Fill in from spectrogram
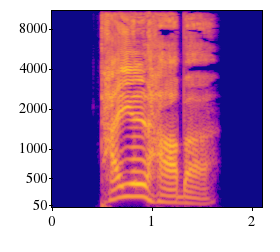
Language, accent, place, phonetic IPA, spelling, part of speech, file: German, Germany, Berlin, [ˈtaɪ̯lˌhaːbɐ], Teilhaber, noun, De-Teilhaber.ogg
- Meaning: partner, associate, companion, part owner, coowner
